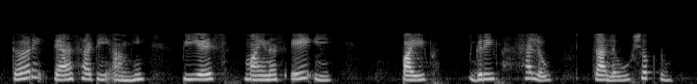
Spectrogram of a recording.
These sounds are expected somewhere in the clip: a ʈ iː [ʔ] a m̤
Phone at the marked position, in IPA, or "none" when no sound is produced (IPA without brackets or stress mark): ʔ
